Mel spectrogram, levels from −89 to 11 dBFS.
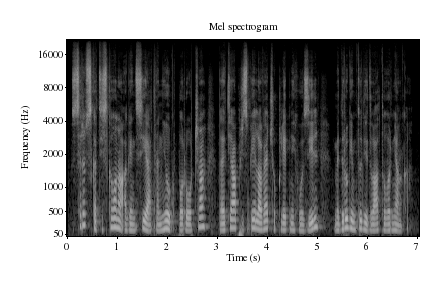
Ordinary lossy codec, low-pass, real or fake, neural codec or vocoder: none; none; fake; codec, 44.1 kHz, 7.8 kbps, Pupu-Codec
